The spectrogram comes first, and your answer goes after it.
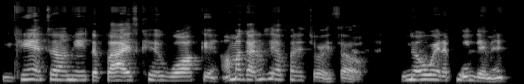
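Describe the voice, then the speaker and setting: A woman in her thirties hosting a casual chat, telling stories in an animated way and laughing often. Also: medium pitch, fast. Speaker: host.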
